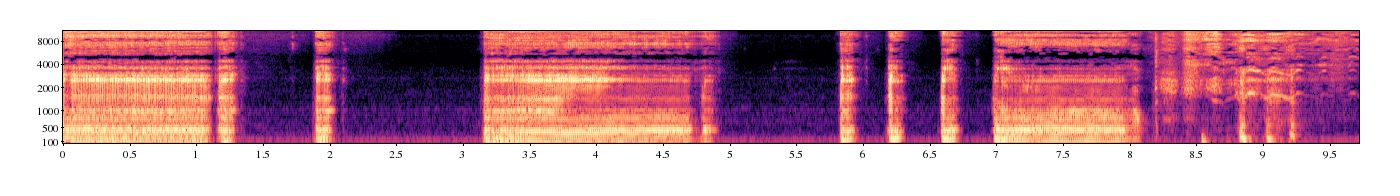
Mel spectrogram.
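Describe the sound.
A man's voice imitates the sputtering engine of a badly running plane in northern India: long rough droning bursts broken by short choppy pops and coughs, then a ragged stuttering stretch at the end.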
